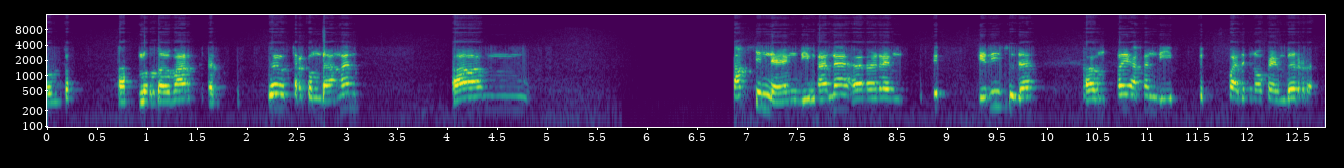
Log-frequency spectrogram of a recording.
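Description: Over a tinny, phone-like remote video call that keeps cutting in and out, a male market analyst hesitates and fills gaps with many filler sounds. His high voice stays steady, a little slow, with long pauses.

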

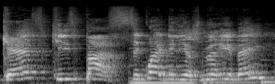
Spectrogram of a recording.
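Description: A man's voice: extremely high pitch, normal speed, fairly bright tone, echoey room, faint music behind. A young man in a comedy sketch, flustered and exclamatory.

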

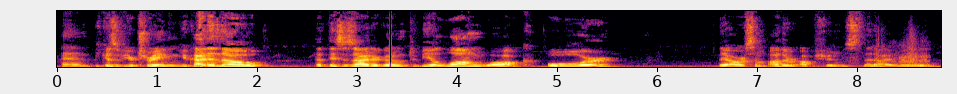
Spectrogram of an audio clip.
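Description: A Dutch man from the Netherlands, with a Dutch accent, hosts and game-masters a tabletop game, narrating and chatting casually as he plays. His voice is on the low side at a moderate pace, with faint music in the background, and he's laid-back and swears casually.

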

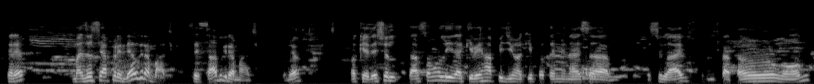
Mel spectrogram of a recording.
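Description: A Brazilian man in his thirties, a Portuguese teacher and channel host, chats casually and animatedly on a live video call from inside a restaurant, often asking "entendeu?". His mid-range voice is a little mellow, with lively intonation and a very fast pace. The audio is dull, picked up by a phone held close on its front camera.

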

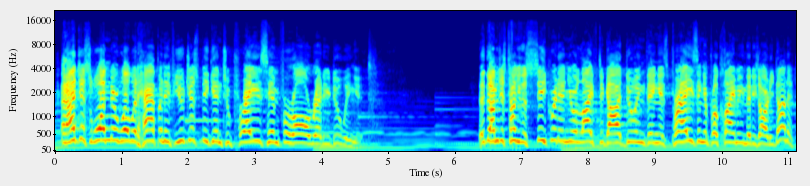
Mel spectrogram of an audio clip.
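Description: High-voiced, bright impassioned male preacher. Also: brisk. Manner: impassioned, emphatic preaching with storytelling. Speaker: pastor. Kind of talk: sermon. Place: large church sanctuary. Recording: church hall reverb with soft music.

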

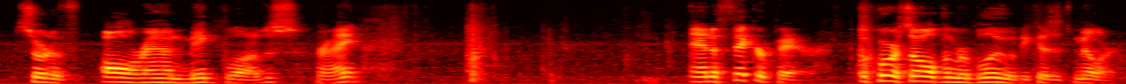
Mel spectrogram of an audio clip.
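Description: A man in his thirties chatting casually to camera in a cluttered garage workshop, relaxed and full of fillers and restarts. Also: on the high side, slight background noise. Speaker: garage vlogger. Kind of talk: casual show-and-tell to camera.

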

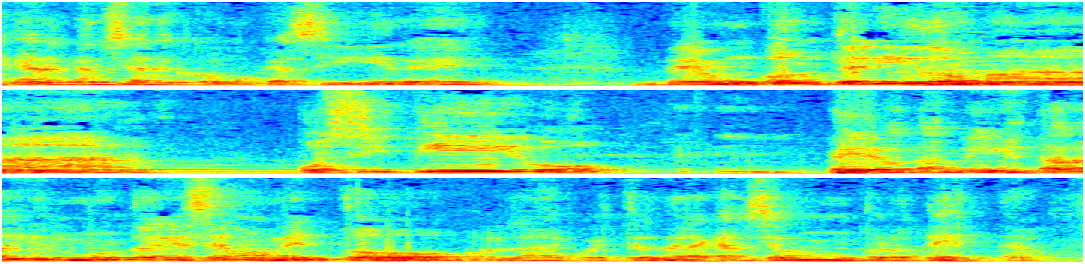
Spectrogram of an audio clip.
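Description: A middle-aged Puerto Rican man telling stories with a relaxed, chatty manner in a community room. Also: mid-range voice. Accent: Puerto Rican Spanish. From Puerto Rico. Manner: relaxed, chatty between songs, sings décima verses. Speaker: singer-storyteller. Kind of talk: sung verse and spoken storytelling with guitar. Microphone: stand mic, seen from a far camera. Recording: roomy, mic at a distance, loud guitar.

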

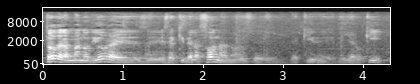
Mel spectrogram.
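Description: A middle-aged man with an Ecuadorian accent, speaking as winery staff, answers interview questions politely but haltingly and often repeats himself, his medium-pitched voice somewhat dark in tone. These are informal on-site answers given on a covered brick patio at a winery. A camera several metres away picks him up, so the sound is echoey and distant, with background noise.

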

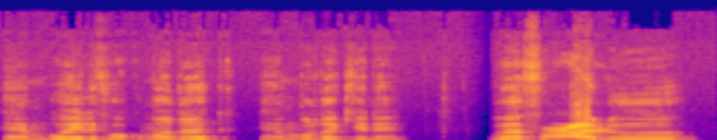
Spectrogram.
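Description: A man teaching a slow reading lesson, explaining each letter patiently and sounding out syllables slowly and loudly for the listener to repeat. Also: high-pitched. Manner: drawn-out, louder syllables read aloud for repetition; addresses viewers as friends, patient explaining.

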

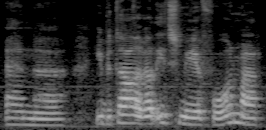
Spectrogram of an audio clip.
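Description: A woman's voice: lowish voice, steady tone, moderate pace, a little mellow. A woman in her forties who owns a hair and beauty salon, speaking hesitantly with many fillers as she presents her business to camera. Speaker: salon owner. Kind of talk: promotional talk to camera. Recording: distant camera mic with faint room noise.

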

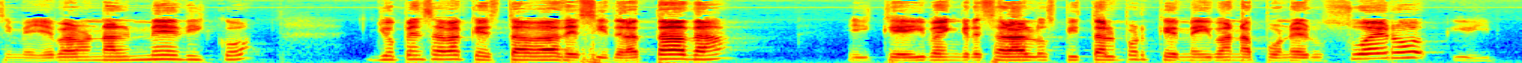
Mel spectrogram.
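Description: Woman telling a lively keynote story. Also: medium pitch, clear, resonant tone. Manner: lively storytelling, acts out her own past remarks. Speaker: conference speaker. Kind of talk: personal keynote talk. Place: bright conference room with seated audience.

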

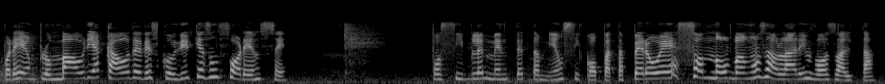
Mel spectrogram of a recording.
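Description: A woman's voice: high voice, sharp tone, dull audio. A woman from southern Brazil with a southern Brazilian accent, chatting casually and at length while streaming a game. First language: Portuguese. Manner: chatty, talks a lot, laughs easily. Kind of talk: casual live gameplay chat.

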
